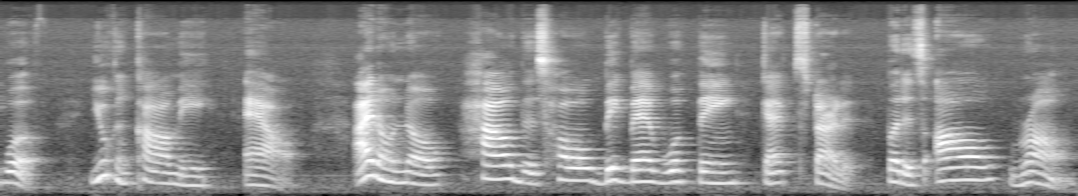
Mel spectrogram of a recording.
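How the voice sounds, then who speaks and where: Woman reading as a slow-talking storybook wolf, echoey room. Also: mid-range voice. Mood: confiding. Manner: confiding, indignant, drawn-out emphasis. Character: self-justifying male storybook wolf, chatty, folksy, sly. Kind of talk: children's storybook read-aloud.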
